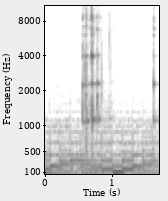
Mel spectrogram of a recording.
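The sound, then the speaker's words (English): Ice cubes clink against a glass of vodka on the rocks in a quick cluster of bright, ringing taps, then one more clink a moment later, over soft background music with no talking. “Yeah, some people really don't understand how I can just drink vodka on the rocks, but yeah, Russian blood, it's actually usually my go-to drink.”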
